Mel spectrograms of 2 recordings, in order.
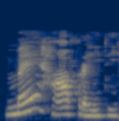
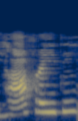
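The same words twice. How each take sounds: First: Said in the usual way. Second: "हाँफ रही थी" said higher and louder, as if out of breath; panting demo. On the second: Shown as a demonstration. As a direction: act out "हाँफ रही थी" like you are panting. ("हाँफ रही थी" हाँफते हुए, ऊँची और तेज़ आवाज़ में) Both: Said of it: "हाँफना क्या होता है?".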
